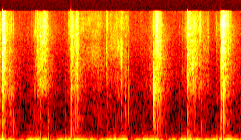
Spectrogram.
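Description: A tarot deck being shuffled by hand: a quick run of short, irregular card flicks and slaps as cards fall from hand to hand.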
